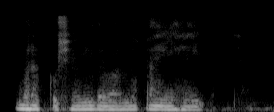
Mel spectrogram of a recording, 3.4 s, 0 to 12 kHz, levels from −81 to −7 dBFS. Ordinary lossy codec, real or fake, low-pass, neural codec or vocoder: none; fake; 7.2 kHz; codec, 16 kHz, 2 kbps, FreqCodec, smaller model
